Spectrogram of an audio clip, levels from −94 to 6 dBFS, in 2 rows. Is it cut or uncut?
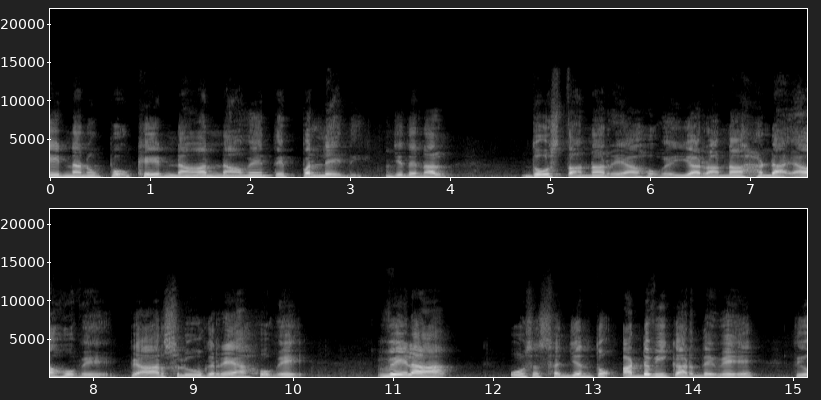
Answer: cut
